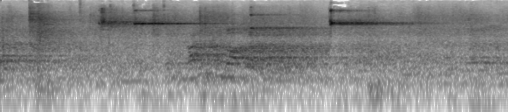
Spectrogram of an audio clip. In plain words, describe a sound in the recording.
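Sports shoes squeak sharply on the hall floor.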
